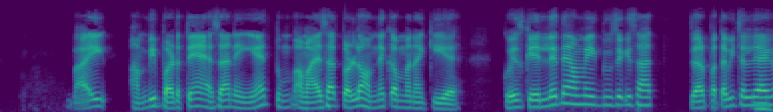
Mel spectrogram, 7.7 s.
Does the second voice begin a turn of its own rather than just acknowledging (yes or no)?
yes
